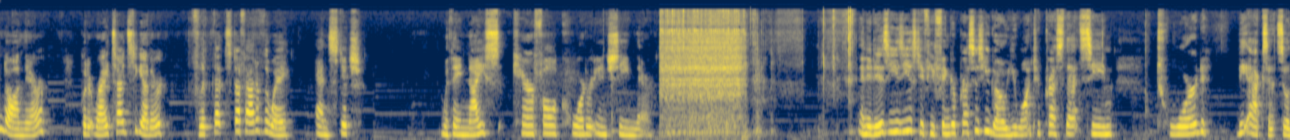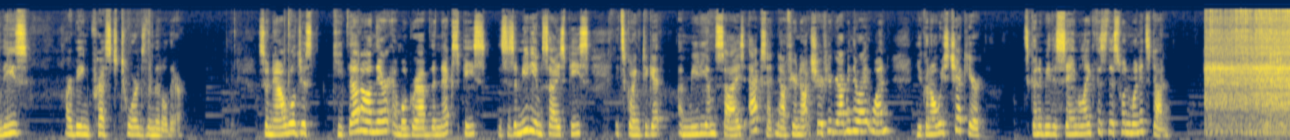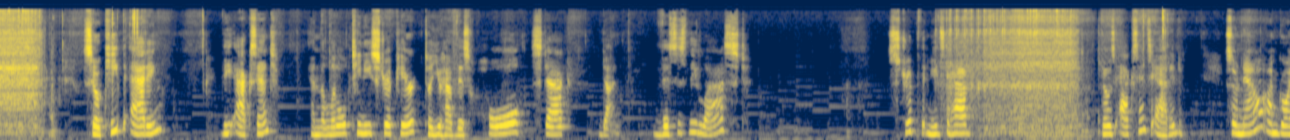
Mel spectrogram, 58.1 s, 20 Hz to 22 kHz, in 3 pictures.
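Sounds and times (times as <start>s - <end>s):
sewing machine stitching: 9.9s - 11.6s, 37.4s - 39.6s, 52.7s - 55.2s.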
